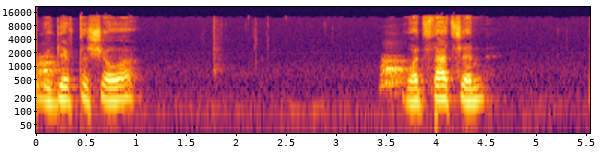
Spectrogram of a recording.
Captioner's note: pauses for 3 seconds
